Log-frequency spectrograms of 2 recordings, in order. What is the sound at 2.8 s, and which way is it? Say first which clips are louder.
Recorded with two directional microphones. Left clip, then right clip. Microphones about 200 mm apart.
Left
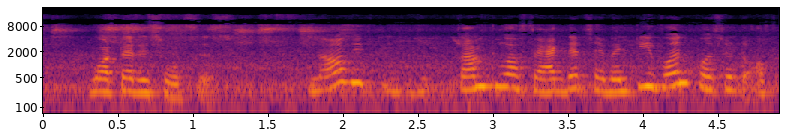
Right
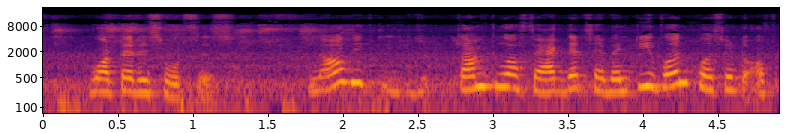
A woman's voice: right 5 dB; 20° right (ahead or behind).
